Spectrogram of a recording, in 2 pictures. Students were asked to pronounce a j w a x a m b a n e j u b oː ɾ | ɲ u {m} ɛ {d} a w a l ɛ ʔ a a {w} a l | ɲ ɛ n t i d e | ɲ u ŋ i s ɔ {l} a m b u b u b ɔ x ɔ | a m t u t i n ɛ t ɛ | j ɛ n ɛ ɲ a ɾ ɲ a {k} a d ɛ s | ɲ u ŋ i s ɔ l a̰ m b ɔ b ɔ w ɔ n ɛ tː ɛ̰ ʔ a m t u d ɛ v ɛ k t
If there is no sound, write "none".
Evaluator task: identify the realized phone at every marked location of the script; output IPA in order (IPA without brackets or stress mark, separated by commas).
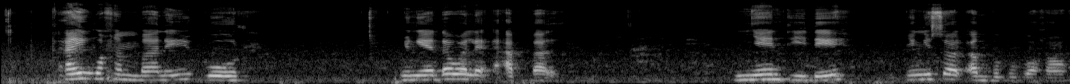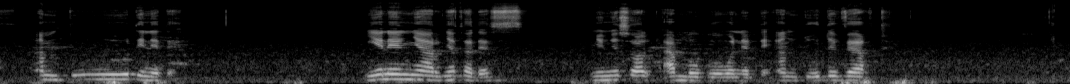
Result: ŋ, d, b, l, t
